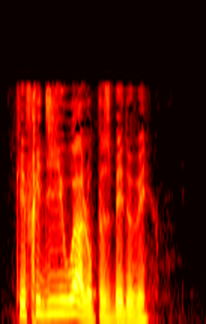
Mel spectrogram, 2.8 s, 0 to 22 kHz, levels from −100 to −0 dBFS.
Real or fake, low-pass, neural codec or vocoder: real; 7.2 kHz; none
